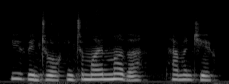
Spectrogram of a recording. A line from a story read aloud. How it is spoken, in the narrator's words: She asked, her tone even and unchanging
